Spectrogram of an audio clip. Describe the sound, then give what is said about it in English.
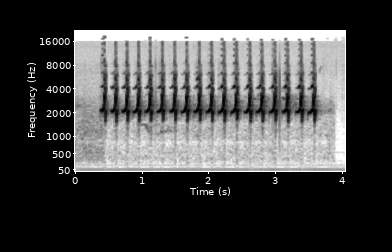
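A bird, asked to count from 1 to 20, squawks in a fast, steady series of about eighteen sharp, bright calls evenly spaced over three seconds, loud, with no talking. “I only counted 18, and besides, they weren't counts at all. They sounded more like squawks.”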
